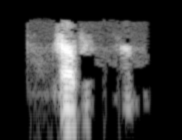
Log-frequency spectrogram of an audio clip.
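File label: police department dispatch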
